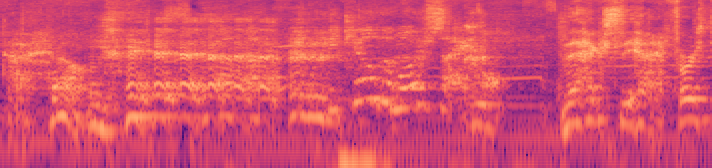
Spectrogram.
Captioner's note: laughing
